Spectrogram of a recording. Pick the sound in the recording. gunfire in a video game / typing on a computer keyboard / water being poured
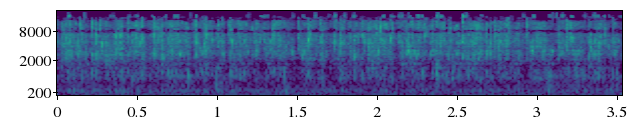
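water being poured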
